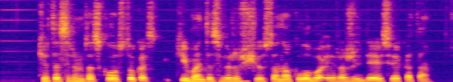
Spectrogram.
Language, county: Lithuanian, Šiauliai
